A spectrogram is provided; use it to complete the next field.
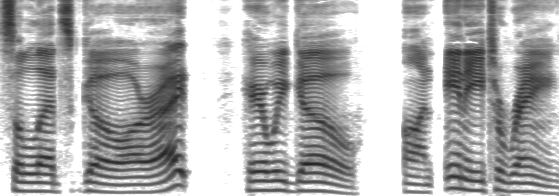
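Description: At a very slow pace, a man speaks with ordinary pitch variation, the sound dry with no echo and the background quiet. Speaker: reaction video host. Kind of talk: casual reaction vlog chat. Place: home room. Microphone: headset.

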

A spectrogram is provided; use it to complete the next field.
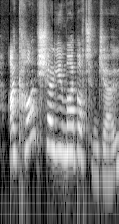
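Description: Put-on character voice from a woman, high, bright and sharp, with big pitch swings, at a fairly slow pace

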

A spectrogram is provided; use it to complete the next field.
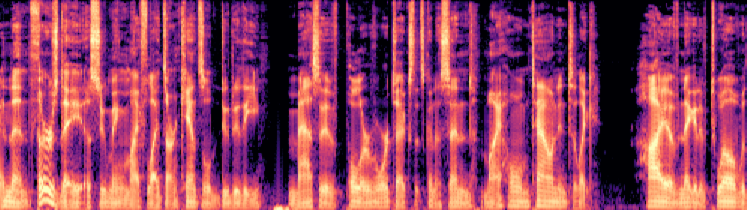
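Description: A man's very deep, low voice with vocal fry and ordinary pitch variation, at a moderate pace against a quiet background. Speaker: podcast host. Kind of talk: casual solo podcast monologue. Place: home room.

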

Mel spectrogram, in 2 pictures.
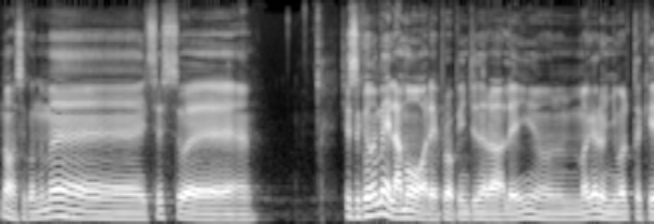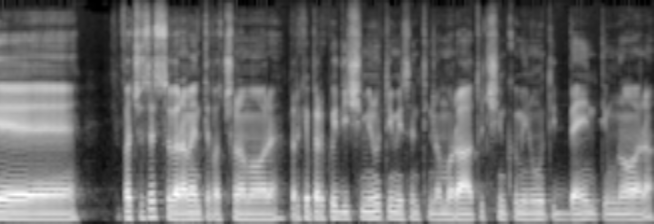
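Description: Against a quiet background, a man with an unremarkable speaking voice talks at a moderate pace with a fairly low pitch and fairly even intonation. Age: 20s. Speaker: rapper; podcast guest. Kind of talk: casual chat. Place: studio. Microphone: studio mic.

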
